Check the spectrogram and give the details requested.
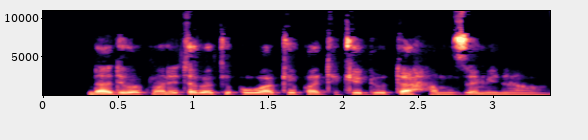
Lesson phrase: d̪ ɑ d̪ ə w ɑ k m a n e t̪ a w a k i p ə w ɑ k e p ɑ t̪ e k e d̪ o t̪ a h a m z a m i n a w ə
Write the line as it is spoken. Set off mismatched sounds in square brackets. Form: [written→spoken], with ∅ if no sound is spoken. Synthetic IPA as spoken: d̪ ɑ d̪ ə w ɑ k m a n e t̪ a [w→b] a k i p ə w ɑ k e p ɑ t̪ e k e d̪ o t̪ a h a m z a m i n a w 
